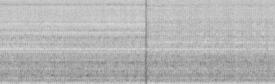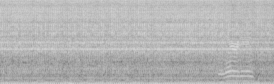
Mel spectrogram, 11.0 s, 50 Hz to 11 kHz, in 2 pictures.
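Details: Sea-Doo 951 DI after custom rebuild, idling with air pressure at a steady 80 psi and fuel pressure fluctuating near the 107 psi target (regulator responding); smooth, even idle with a steady low drone, no misses or knocks; normal idle.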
